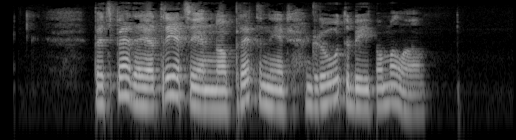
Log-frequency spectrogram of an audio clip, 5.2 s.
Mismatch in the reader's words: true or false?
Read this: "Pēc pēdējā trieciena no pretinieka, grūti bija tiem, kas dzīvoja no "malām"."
true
